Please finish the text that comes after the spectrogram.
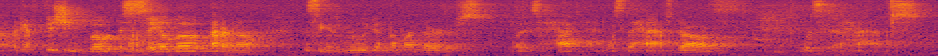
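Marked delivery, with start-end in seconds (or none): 4.5-6.9 whispered aside, barely voiced. Real, not acted. Teacher whispering to a restless kid.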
